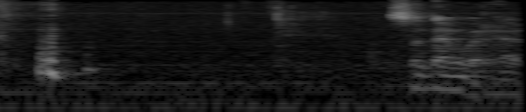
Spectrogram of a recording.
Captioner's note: laughs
